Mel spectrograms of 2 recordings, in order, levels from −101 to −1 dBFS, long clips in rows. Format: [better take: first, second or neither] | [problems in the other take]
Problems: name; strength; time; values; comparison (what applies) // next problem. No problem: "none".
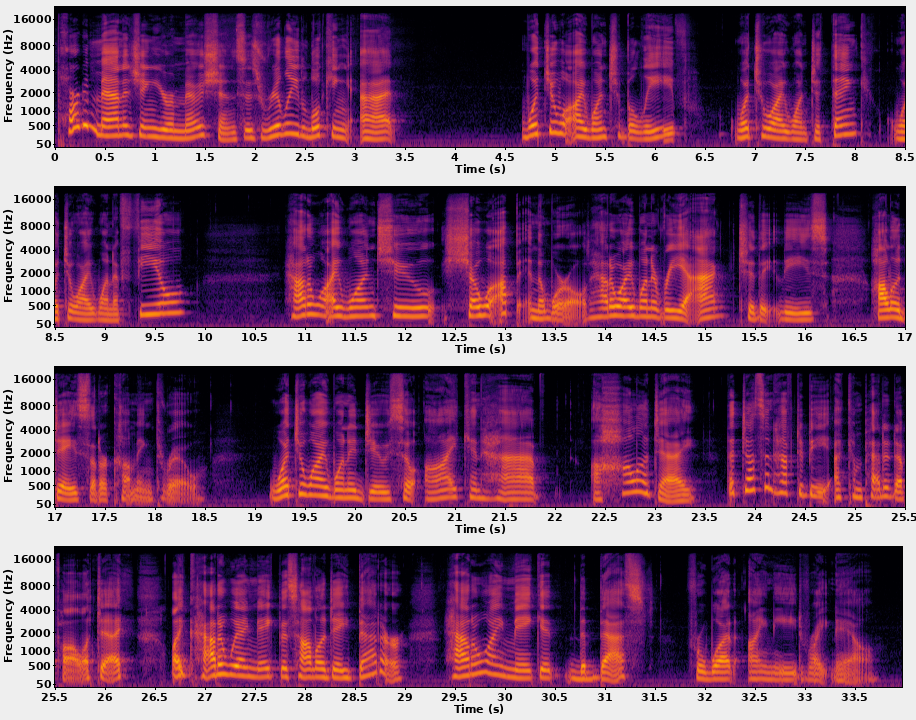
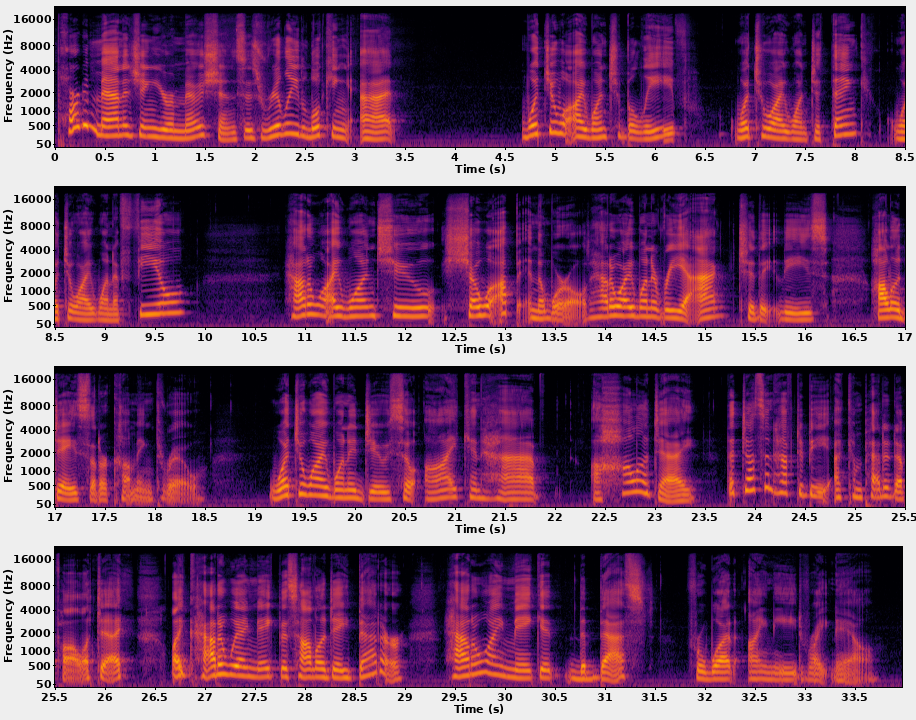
neither | none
